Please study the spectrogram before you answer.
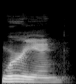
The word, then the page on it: worrying: American English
